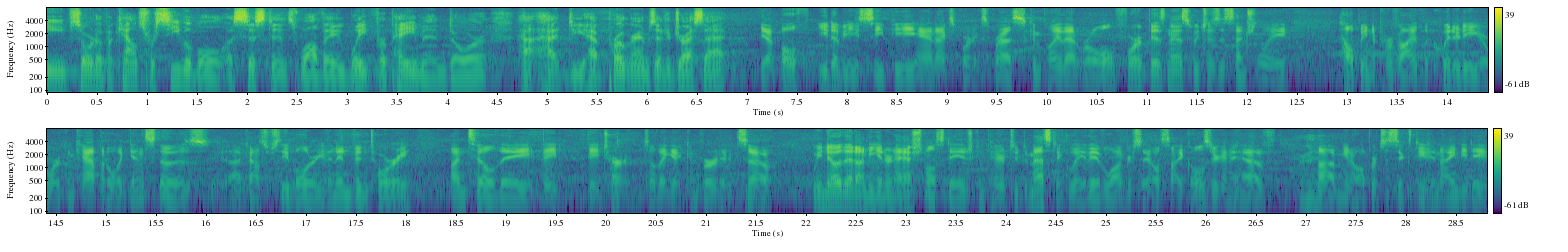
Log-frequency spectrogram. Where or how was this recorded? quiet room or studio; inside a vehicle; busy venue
busy venue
